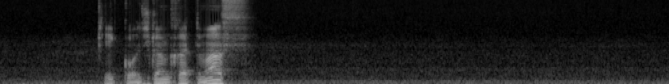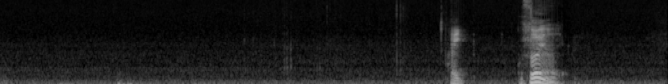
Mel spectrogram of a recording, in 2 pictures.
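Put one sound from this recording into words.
A man speaks briefly and quietly, close by.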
